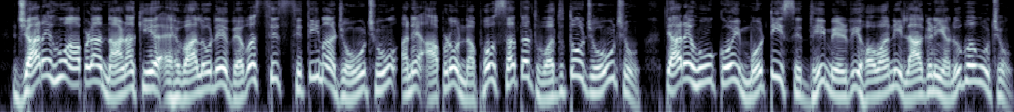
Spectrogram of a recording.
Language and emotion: Gujarati, happy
